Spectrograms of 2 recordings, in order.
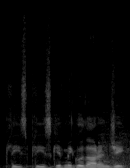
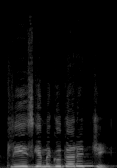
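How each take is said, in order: First: Said in the usual way. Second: High-pitched whiny plea; squeaky, imploring beg; begging. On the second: Real, not acted. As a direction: plead with the game. Pleading harder with the game.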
